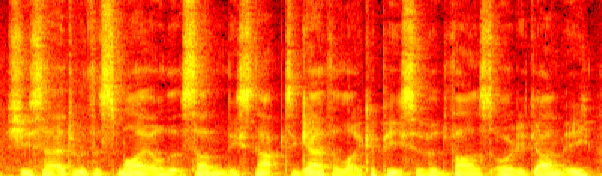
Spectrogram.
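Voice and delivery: plain reading voice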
